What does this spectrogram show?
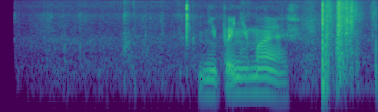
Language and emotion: Russian, neutral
